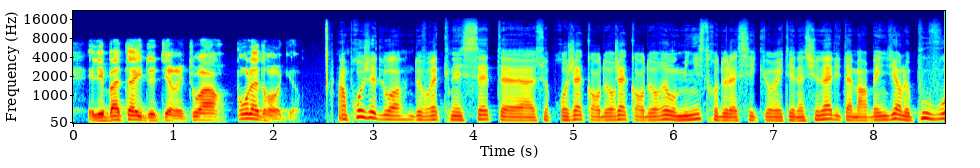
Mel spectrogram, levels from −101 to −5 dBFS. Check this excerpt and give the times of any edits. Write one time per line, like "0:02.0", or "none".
0:02.6
0:03.7
0:05.4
